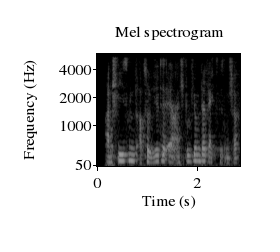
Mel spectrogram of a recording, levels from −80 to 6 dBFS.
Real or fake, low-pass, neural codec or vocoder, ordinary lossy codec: fake; 5.4 kHz; codec, 16 kHz in and 24 kHz out, 1.1 kbps, FireRedTTS-2 codec; MP3, 48 kbps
